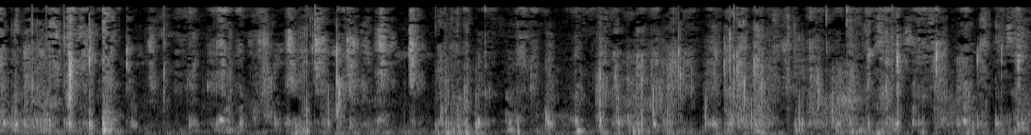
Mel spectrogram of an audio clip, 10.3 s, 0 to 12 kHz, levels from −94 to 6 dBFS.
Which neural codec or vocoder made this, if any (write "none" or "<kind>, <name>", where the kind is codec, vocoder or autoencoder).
none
